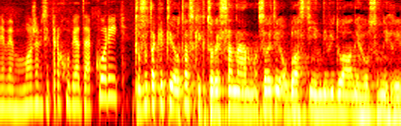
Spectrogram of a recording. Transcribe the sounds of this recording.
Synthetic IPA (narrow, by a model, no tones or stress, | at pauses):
ɲɛʋjɛmmʊɔʒɛmsit̪ɾɔxuʋɪad͡zzakuɾict̪ɔsuːt̪akɛːt̪ɪɛɔt̪aːskikt̪ɔɾɛːsanaːmt͡sɛlɛjt̪ɛjɔblasciind̪iʋid̪uaːlniɣɔsɔbniːɣɾɪɛ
